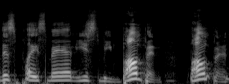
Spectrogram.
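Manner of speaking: jittery, wired ranting. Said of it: "it's cocaine-fueled rant".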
